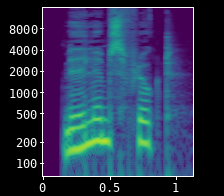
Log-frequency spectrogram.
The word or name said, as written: medlemsflugt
